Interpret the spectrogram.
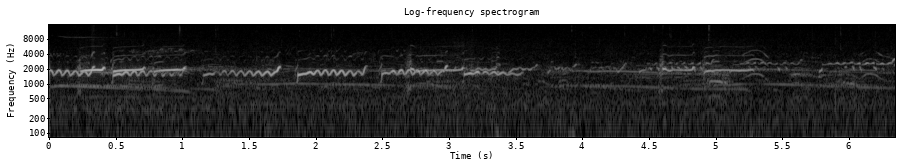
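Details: ['Eurasian curlews crowded into Marquenterre wet meadows, Bay of Somme, France, at a high-coefficient high tide in October 2021. Several birds give overlapping bubbling, rippling trills, with long drawn whistles running beneath.']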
